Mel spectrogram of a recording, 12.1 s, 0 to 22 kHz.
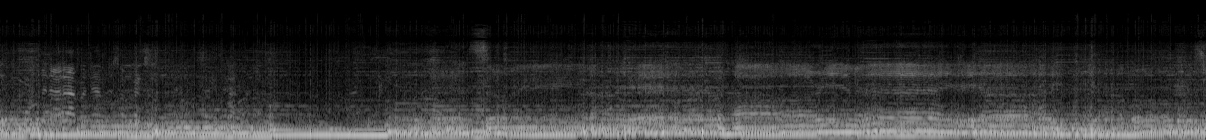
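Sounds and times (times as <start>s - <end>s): person's voice: 0.0s - 10.3s
live band music through speaker: 0.0s - 12.0s.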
